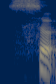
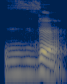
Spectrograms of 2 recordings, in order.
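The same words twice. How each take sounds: First: S as an unbuzzed "suh"; S voiceless, as Spanish Z; hard S sound. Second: Z as a buzzed "zuh"; Z drawn out with a buzz, not a letter name; English Z sound. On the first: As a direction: say S as a hissed consonant, not a letter name. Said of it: "what we would call a hard S". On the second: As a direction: say Z as the voiced sound in zoo. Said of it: "like the English version". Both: Shown as a demonstration.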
